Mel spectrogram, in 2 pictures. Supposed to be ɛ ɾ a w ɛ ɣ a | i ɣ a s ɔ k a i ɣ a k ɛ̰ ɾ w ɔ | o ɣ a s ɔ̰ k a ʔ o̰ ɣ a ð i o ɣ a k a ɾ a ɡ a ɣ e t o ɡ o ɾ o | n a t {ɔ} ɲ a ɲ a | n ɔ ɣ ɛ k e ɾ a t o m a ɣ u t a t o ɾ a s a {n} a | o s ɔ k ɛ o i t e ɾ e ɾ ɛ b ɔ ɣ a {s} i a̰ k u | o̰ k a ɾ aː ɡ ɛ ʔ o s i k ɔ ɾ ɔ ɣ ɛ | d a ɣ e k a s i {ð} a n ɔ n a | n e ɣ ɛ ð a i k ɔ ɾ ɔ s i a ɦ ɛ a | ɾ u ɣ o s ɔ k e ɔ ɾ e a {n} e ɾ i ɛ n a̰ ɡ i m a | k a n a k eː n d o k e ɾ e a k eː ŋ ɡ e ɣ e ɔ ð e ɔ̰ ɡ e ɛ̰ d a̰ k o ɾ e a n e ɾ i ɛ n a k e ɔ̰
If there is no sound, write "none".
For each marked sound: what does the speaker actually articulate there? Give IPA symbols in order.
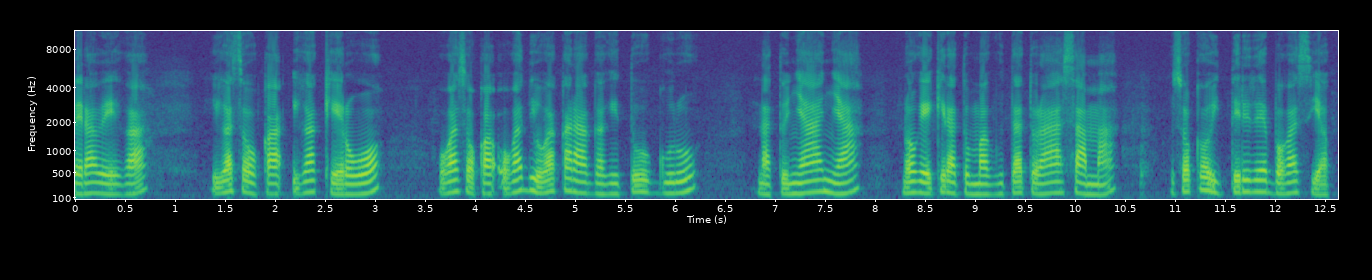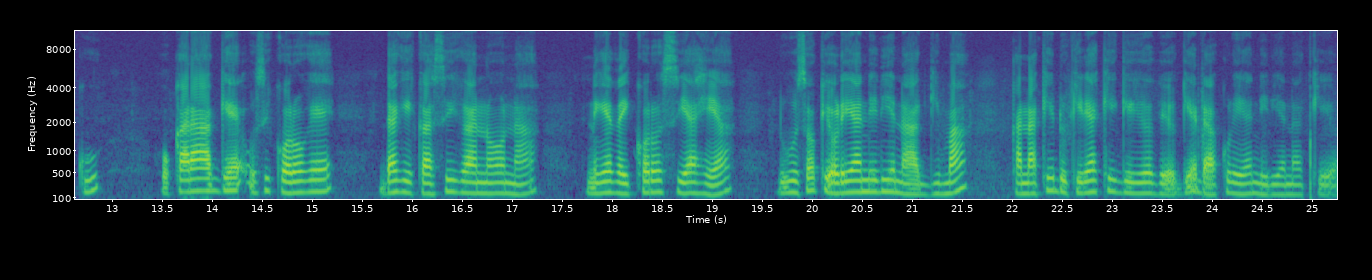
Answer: o, m, s, ɣ, n

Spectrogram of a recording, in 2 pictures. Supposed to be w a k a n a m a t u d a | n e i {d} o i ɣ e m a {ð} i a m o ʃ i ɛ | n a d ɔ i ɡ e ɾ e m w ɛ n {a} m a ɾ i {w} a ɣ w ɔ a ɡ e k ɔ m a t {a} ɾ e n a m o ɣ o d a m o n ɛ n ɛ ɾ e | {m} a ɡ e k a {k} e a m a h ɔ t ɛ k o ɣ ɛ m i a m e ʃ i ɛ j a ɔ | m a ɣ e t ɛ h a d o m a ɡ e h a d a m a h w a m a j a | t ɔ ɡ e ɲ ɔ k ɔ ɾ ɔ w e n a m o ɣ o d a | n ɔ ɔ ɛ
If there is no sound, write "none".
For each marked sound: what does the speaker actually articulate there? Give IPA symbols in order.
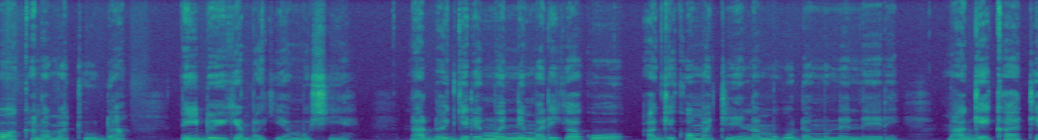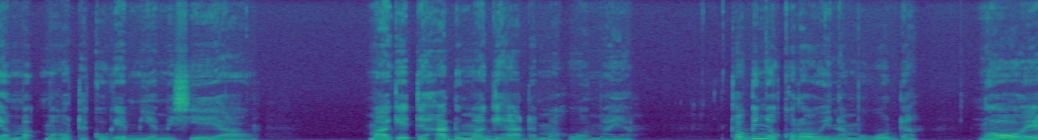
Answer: d, ɣ, e, ɣ, i, m, t

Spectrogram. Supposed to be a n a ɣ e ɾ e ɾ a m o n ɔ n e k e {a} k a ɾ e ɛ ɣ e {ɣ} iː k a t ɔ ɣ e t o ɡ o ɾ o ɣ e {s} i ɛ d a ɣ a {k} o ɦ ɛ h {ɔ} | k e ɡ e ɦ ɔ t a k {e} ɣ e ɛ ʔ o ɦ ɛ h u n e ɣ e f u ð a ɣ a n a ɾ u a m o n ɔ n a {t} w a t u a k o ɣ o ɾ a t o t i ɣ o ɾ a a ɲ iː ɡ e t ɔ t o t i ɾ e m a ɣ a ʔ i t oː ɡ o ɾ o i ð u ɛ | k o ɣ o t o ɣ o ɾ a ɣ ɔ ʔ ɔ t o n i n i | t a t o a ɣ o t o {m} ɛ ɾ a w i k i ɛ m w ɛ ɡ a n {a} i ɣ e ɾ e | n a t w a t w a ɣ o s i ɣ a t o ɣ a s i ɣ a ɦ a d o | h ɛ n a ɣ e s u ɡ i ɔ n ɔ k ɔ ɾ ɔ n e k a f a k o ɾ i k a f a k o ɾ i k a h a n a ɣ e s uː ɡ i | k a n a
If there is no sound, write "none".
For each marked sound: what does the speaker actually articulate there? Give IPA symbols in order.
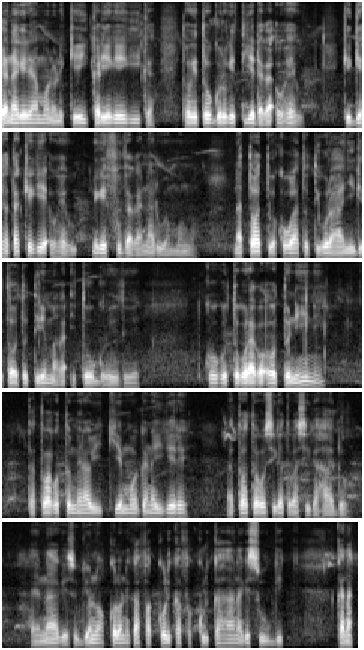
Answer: i, ɣ, t, ʔ, u, e, t, m, a

